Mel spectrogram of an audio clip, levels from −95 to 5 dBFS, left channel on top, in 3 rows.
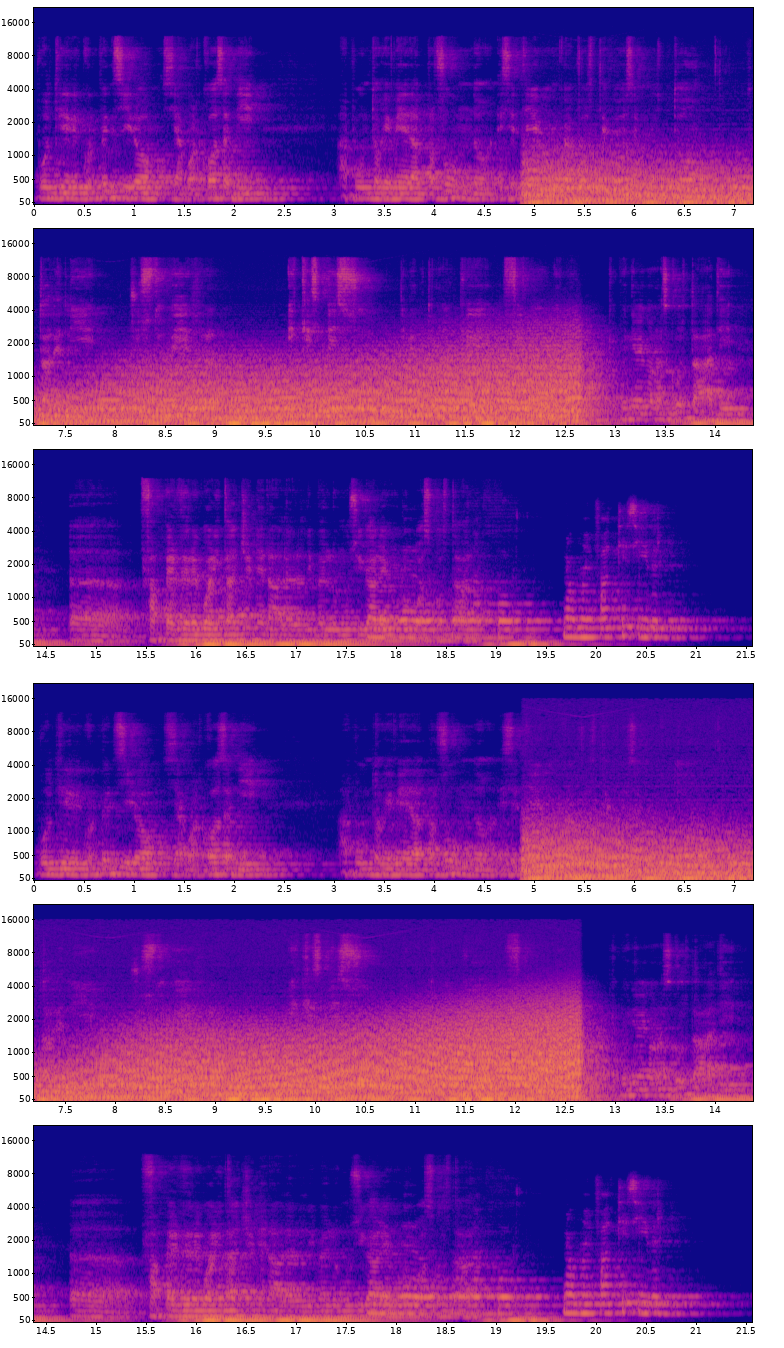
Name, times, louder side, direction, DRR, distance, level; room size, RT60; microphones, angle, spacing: voice 1, 0.0-2.3 3.0-6.8 7.0-9.1 9.7-12.7 12.9-14.3 14.7-18.8, left 1 dB, 60° left, 4 dB, 5.9 m, -40 dB
sound 1, 4.9-12.7, right 2 dB, 55° right, 1.1 m, -28 dB
sound 2, 6.6-8.2 8.8-10.6 11.1-12.7 13.5-15.1 15.7-18.2 18.8-19.4, equal, 20° right, 1.8 m, -35 dB
voice 2, 17.7-19.2 19.7-20.7, equal, ahead, 1 dB, 3.0 m, -38 dB
24.5 x 18.0 x 7.8 m, 1.5 s
head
